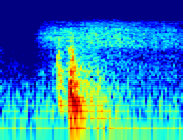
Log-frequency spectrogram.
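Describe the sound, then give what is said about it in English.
A closet door swings shut with a brief scraping swish that ends in a single soft thud, followed by quiet hiss and no voices. “Turn on the light and I'll close the door.”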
